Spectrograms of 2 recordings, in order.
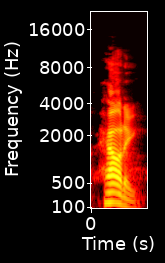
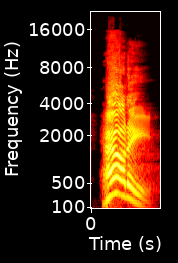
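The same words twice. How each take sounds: First: It is said flatly and quietly. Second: It is said loudly with lively energy.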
